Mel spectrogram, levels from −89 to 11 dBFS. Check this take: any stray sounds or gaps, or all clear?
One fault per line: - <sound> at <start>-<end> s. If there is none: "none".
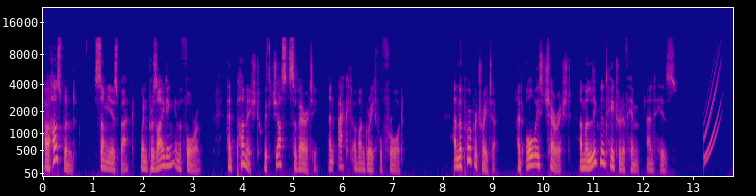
- chirp at 13.2-13.6 s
